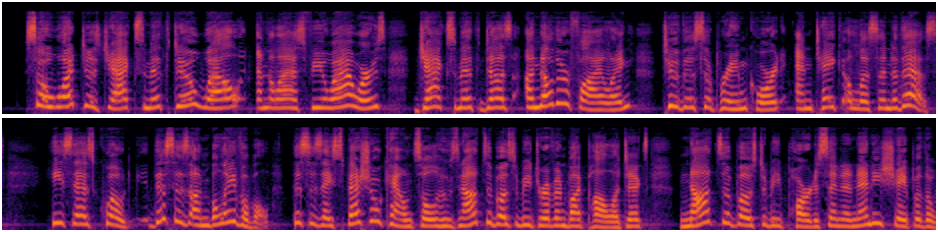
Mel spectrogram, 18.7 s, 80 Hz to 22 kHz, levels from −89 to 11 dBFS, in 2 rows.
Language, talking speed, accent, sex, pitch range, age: English, 180 wpm, American, female, 245-310 Hz, 50-69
